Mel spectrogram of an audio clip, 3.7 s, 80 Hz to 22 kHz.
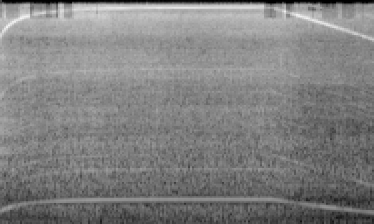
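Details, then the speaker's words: Hitachi D10VH 3/8" utility drill, 2500 rpm, 6 A, 4-screw gearbox, free running: smooth steady high whine holding one pitch, winding down on trigger release; noticeably quieter than the D10VH2, healthy. "it actually is quite a bit quieter."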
